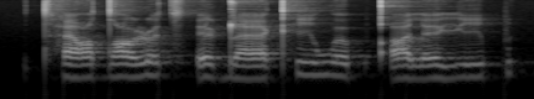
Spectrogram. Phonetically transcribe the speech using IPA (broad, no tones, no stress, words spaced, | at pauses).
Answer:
tʰæ dˤiɭʏt͡sʼe ɖækʰi wɵpqʼɛlejip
